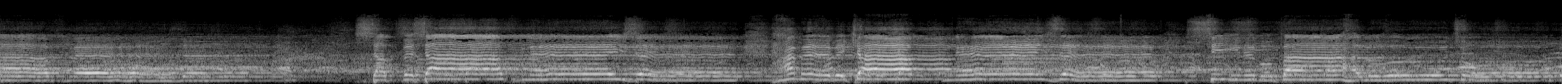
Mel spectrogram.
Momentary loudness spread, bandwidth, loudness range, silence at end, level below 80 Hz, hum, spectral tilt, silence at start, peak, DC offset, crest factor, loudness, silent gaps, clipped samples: 11 LU; 11 kHz; 4 LU; 0 s; -64 dBFS; none; -4.5 dB/octave; 0 s; 0 dBFS; under 0.1%; 18 dB; -19 LUFS; none; under 0.1%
